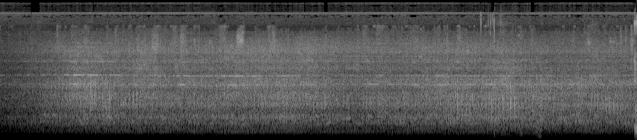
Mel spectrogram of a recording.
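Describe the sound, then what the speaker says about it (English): Helicopters fly overhead carrying the flags of Bahrain and the Vatican at the closing of an interfaith forum in Awali, Bahrain, producing a broad, steady roar that rises after the first second and holds loudly throughout. "And we now see helicopters with both of the flags of the Kingdom of Bahrain and the papal flag extended."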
